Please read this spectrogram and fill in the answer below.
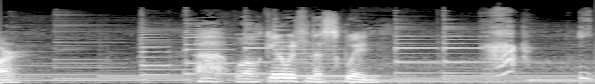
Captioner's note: sigh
